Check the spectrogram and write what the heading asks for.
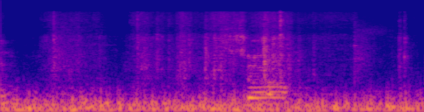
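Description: Steady low rumble of a car, heard from inside the cabin, under a man's voice briefly saying a word.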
